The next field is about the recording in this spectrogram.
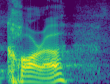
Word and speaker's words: chara: Greek word there is chara. C-H-A-R-A is how you spell it in English.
